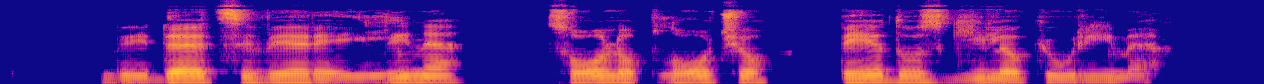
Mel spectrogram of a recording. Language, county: Lithuanian, Alytus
